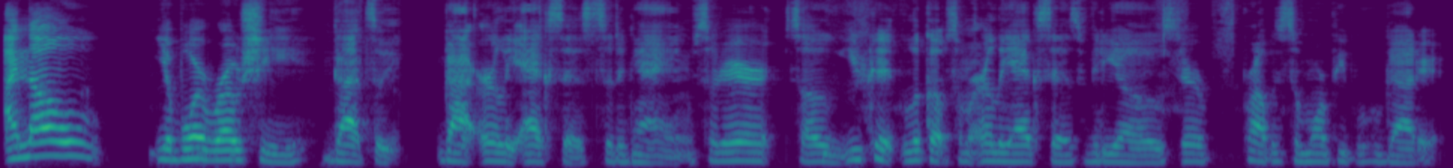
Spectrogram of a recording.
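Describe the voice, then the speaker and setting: A woman co-hosting a podcast, chatting casually about upcoming games and trailing off softly at the ends of thoughts. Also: low-pitched, moderate pace. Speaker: podcast co-host. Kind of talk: casual chat.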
